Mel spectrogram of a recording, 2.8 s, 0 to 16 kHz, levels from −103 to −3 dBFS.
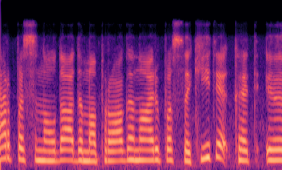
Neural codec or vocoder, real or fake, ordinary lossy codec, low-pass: none; real; Opus, 16 kbps; 7.2 kHz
